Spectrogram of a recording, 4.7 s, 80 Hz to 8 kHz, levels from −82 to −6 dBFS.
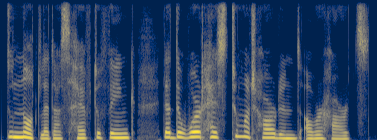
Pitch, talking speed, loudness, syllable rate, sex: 225 Hz, 205 wpm, -19 LUFS, 4.4 syllables/s, female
